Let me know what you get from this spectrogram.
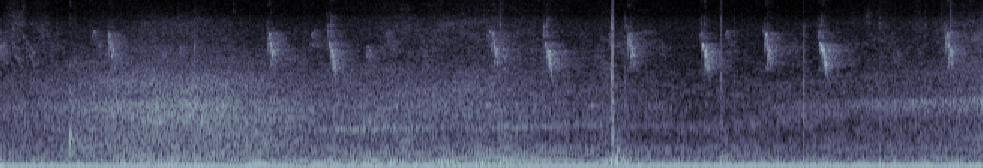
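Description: Small birds chirping: short high chirps that repeat about once a second over a steady low hum, with a few sharp clicks from the phone being handled.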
